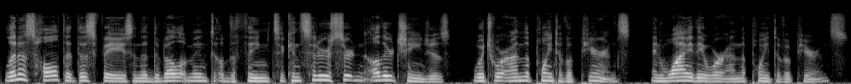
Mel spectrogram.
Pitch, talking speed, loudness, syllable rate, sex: 155 Hz, 230 wpm, -20 LUFS, 6.3 syllables/s, male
